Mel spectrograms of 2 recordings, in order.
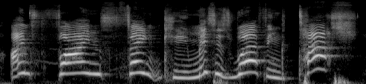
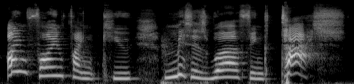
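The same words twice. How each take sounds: First: It is said more loudly. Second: It is said quietly and politely.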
